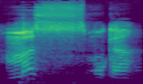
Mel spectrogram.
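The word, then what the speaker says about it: ما اسمكَ: pangungusap, takhtafi minan nutqi, magiging silent na po siya, ay annaha la tuqra'u. La tuqra'u wa la tuntaq. Hindi po natin siya binibigkas.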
